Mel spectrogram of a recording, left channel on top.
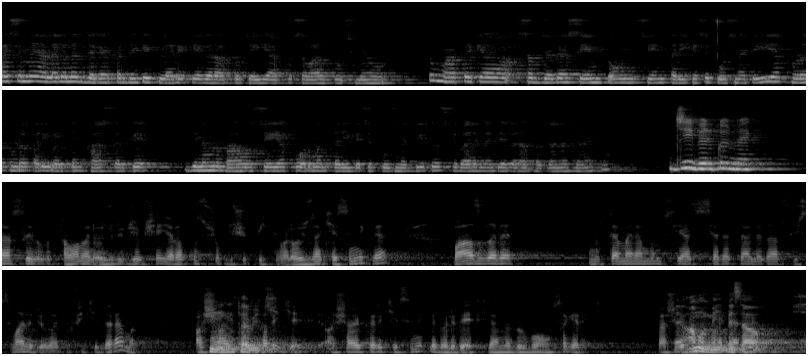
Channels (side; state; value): both; different; correlation 0.00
